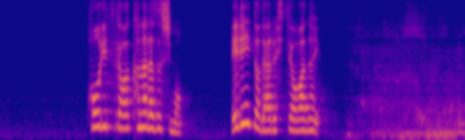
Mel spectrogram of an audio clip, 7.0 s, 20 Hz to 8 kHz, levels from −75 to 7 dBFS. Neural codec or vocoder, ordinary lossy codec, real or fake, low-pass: codec, 16 kHz, 0.8 kbps, ZipCodec; none; fake; none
